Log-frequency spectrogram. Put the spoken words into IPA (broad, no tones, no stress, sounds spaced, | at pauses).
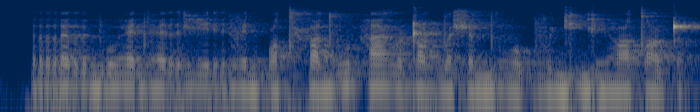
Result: r ʌ r b u ɦ ɛ dʱ ɛ r ɣ i r v e d b ɯ tˤ x o dʱ u h a ɣ o ʈ o ɡ dˤ ɛ ʃ u d d̪ ɯ β o p v ɯ ɡʲ e ɡ i ɦ ɯ tˤ ʌ ʈ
